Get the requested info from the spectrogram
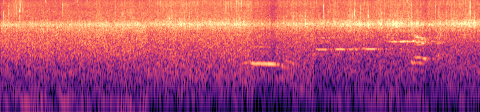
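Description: Steady rain falling and splashing on hard wet surfaces.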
